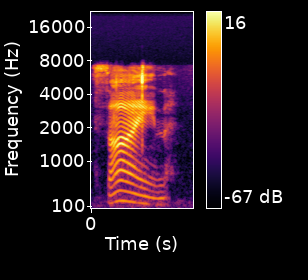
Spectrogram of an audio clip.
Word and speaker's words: sign: a little tricky here well we know that this digraph the g is silent right but what do you notice about this eye it looks like it could say the short vowel sound it but it is saying the long vowels i sine i think i'm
